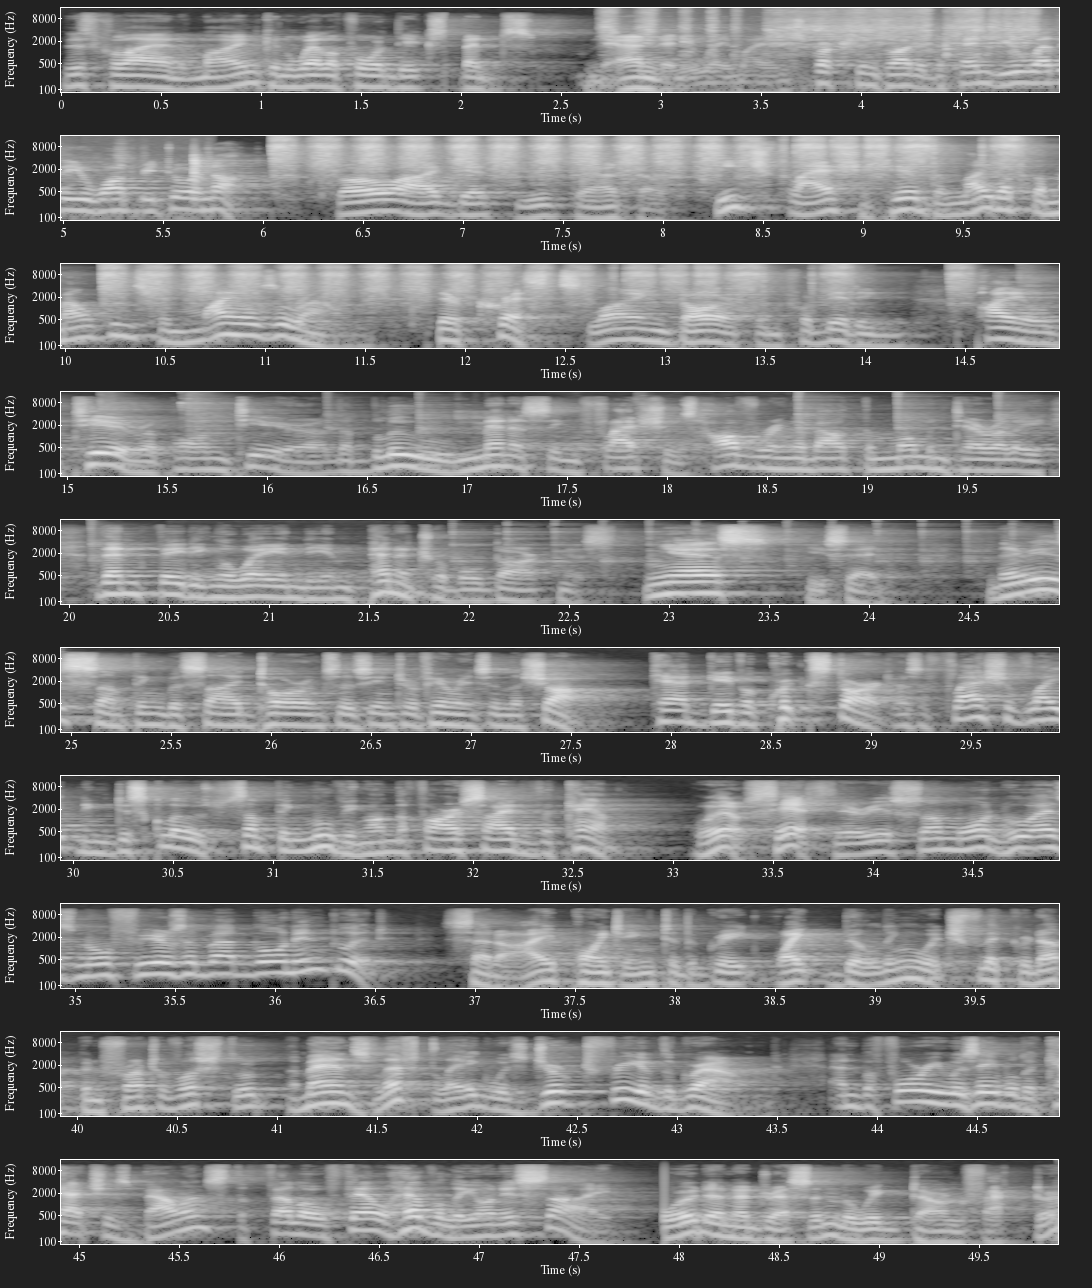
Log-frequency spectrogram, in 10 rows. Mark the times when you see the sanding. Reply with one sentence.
The sanding can be heard from 2.6 to 14.6 s.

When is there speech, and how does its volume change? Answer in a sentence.
The speech can be heard from 0.0 to 49.8 s, at a steady volume.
